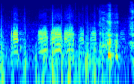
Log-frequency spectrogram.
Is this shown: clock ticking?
no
